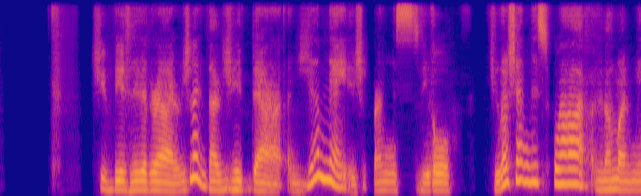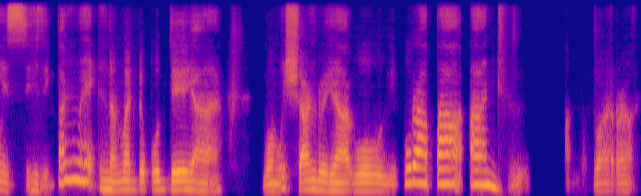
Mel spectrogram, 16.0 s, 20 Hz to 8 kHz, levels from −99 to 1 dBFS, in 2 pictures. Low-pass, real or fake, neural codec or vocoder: 7.2 kHz; fake; codec, 16 kHz, 0.5 kbps, FreqCodec, larger model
